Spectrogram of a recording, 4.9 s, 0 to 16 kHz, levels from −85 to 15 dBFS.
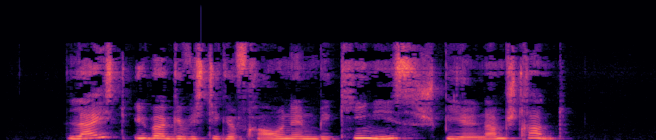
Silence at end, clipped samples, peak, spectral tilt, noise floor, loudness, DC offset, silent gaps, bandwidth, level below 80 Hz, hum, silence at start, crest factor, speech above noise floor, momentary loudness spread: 0.7 s; under 0.1%; 0 dBFS; -3 dB/octave; -71 dBFS; -16 LUFS; under 0.1%; none; 11.5 kHz; -62 dBFS; none; 0.5 s; 18 dB; 54 dB; 7 LU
